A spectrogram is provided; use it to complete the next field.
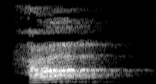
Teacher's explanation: علماء نے فرمائی کہ وسط حلق کے درمیان سے یہ ہا نکلتی ہے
